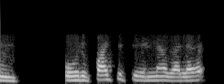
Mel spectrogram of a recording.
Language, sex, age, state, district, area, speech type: Tamil, female, 60+, Tamil Nadu, Vellore, rural, conversation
